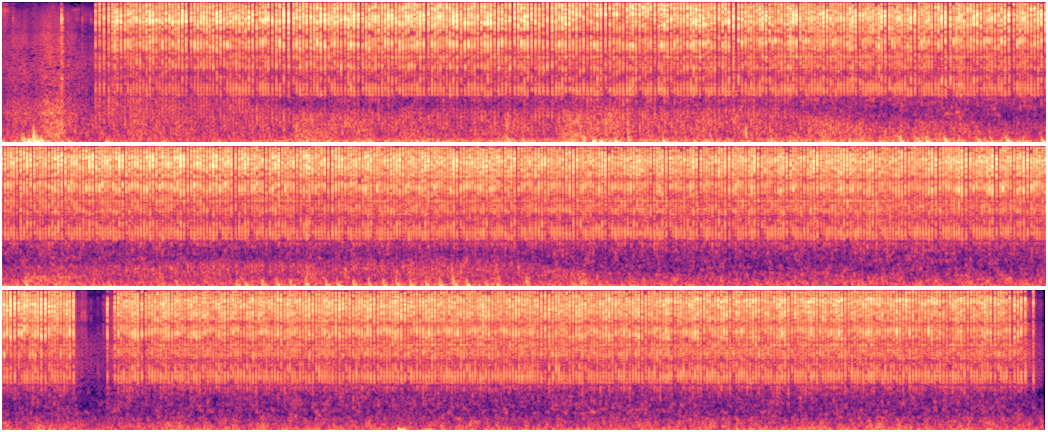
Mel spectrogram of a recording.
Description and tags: This is the sound of me reeling in a Orvis fly fishing reel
